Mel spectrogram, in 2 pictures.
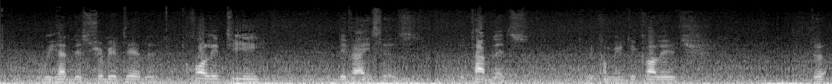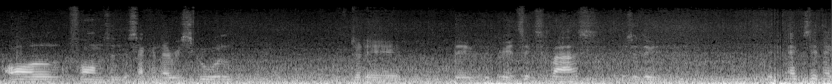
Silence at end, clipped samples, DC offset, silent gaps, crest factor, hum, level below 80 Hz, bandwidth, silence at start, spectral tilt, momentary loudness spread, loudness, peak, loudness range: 0 s; under 0.1%; under 0.1%; none; 12 dB; none; -16 dBFS; 12.5 kHz; 0 s; -8 dB/octave; 9 LU; -16 LUFS; 0 dBFS; 3 LU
